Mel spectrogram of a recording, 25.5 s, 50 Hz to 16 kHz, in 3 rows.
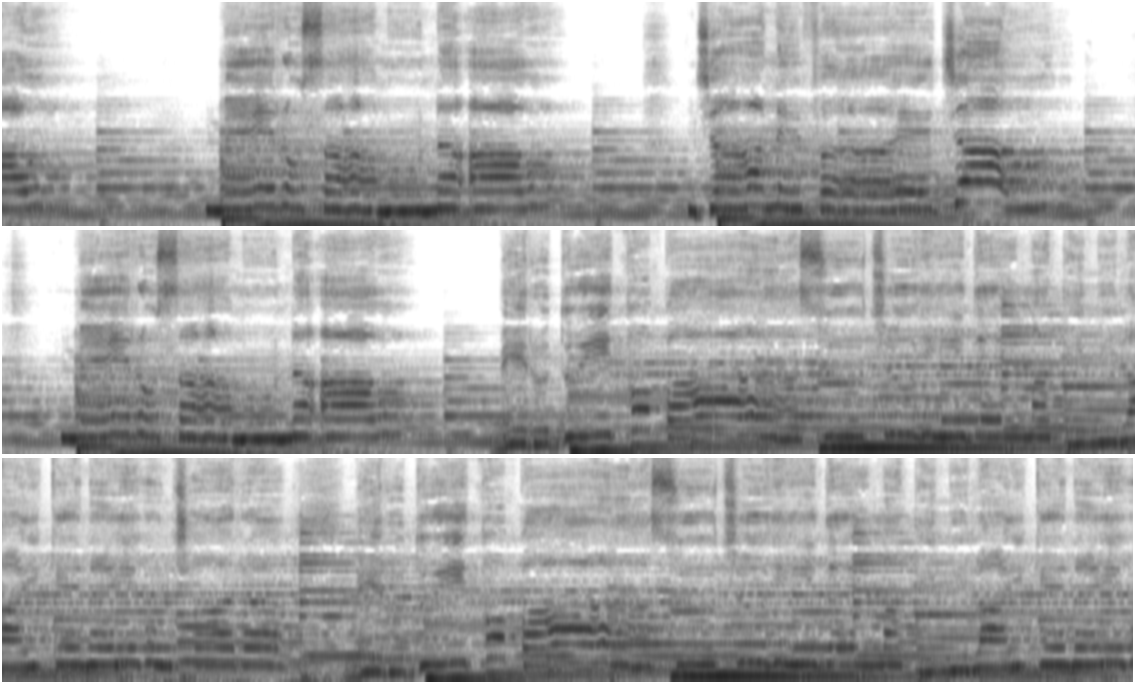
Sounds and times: Music: 0:00.0 - 0:25.4.

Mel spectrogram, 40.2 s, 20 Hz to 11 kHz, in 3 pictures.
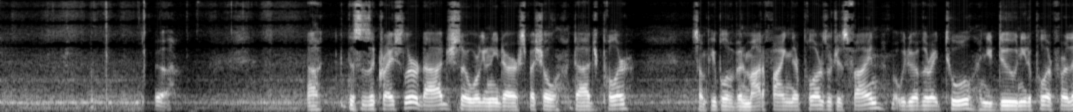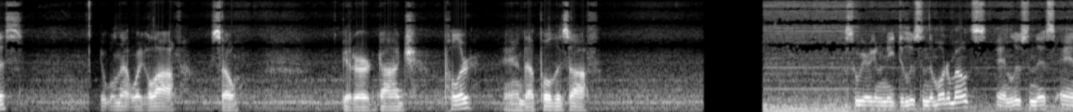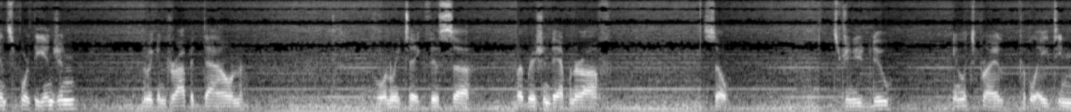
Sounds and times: Speech: 0:01.9 - 0:02.2, 0:03.8 - 0:08.0, 0:08.6 - 0:13.8, 0:14.6 - 0:16.5, 0:17.7 - 0:21.0, 0:24.0 - 0:27.8, 0:28.6 - 0:30.0, 0:31.5 - 0:34.4, 0:35.6 - 0:36.0, 0:37.2 - 0:38.0, 0:38.7 - 0:40.2.

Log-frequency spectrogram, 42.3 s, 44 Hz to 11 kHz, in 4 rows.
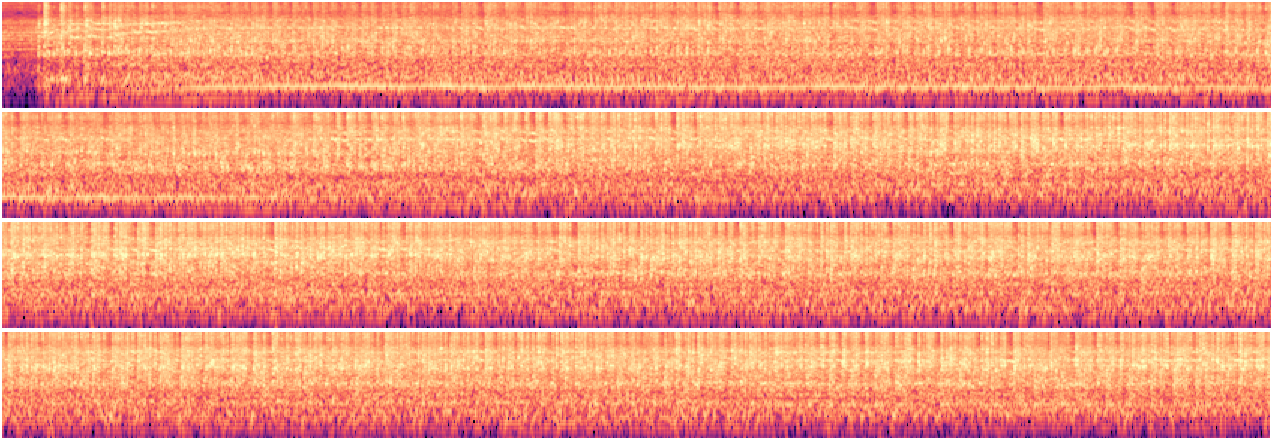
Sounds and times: Car: 0:00.0 - 0:42.2.

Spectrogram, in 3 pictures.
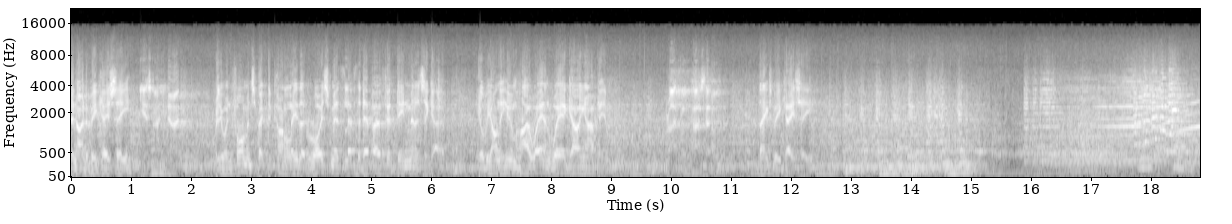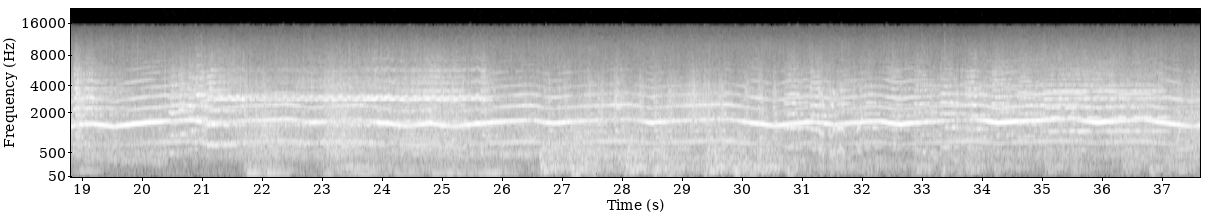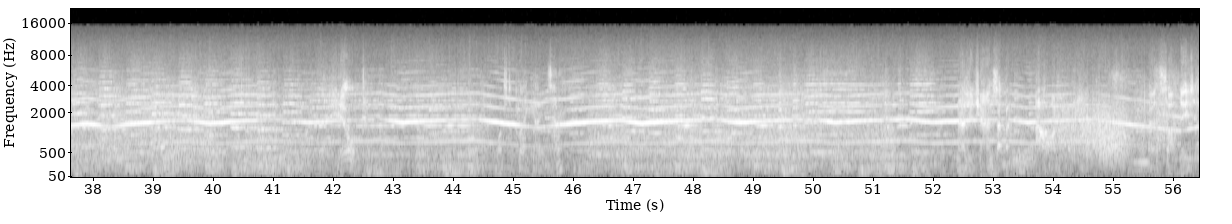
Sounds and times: Speech: 0:00.0 - 0:09.0, 0:10.0 - 0:10.9, 0:11.5 - 0:12.4, 0:31.3 - 0:32.0, 0:41.9 - 0:42.6, 0:44.8 - 0:45.9, 0:52.4 - 0:54.4, 0:55.6 - 0:56.4.

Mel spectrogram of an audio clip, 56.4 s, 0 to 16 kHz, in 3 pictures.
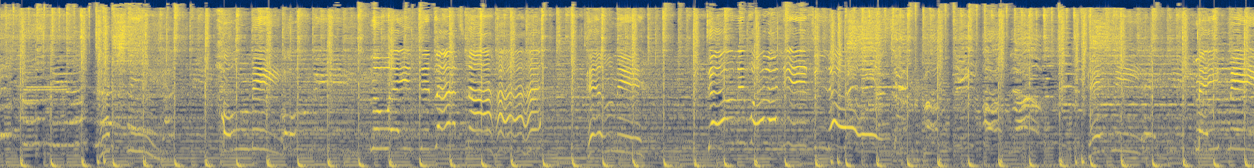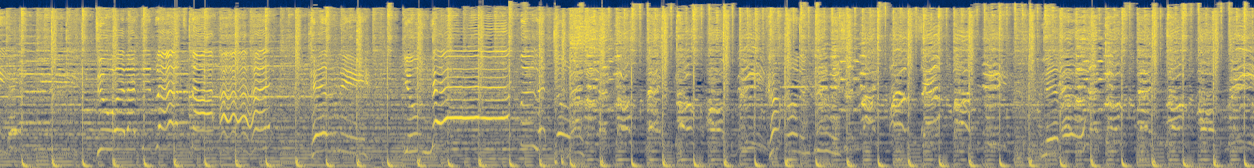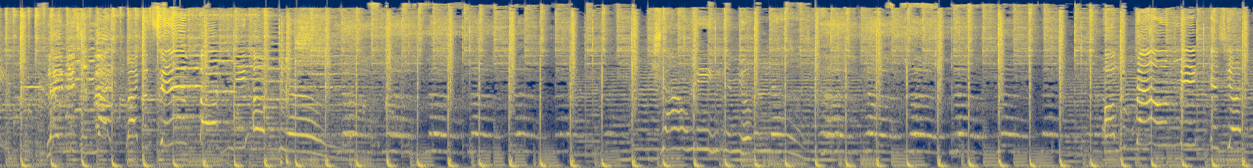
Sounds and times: Funk: 0:00.0 - 0:56.4.

